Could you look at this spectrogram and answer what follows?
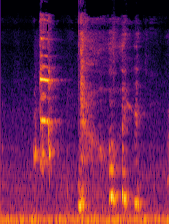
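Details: Six-week-old Olive Egger cockerel learning to crow: a short broken, squeaky hiccuping attempt, a strained high note followed by a few cracked hoarse squawks, indoors, with a person's voice just after.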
